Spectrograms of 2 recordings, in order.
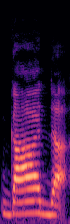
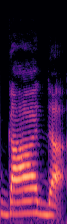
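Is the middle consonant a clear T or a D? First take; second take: D; D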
